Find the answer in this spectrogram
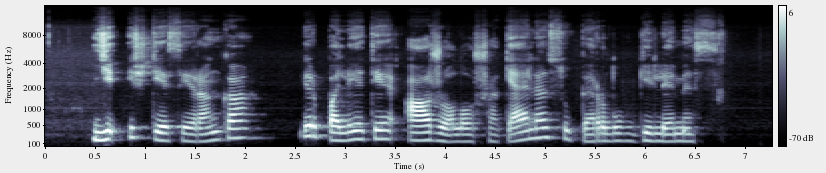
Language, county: Lithuanian, Panevėžys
